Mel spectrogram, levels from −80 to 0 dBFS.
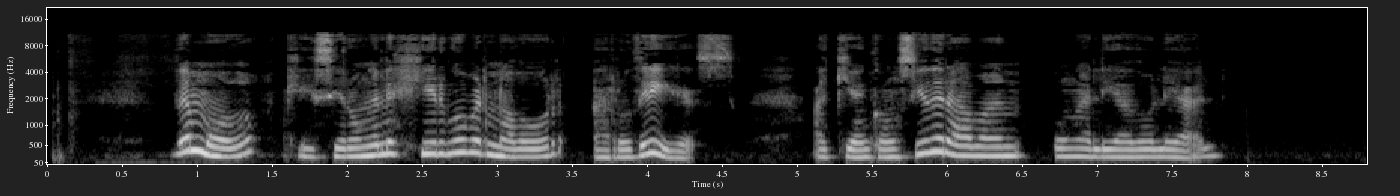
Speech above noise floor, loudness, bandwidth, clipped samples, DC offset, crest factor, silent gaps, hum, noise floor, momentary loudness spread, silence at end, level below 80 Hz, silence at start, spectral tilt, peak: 49 dB; -23 LUFS; 11.5 kHz; under 0.1%; under 0.1%; 16 dB; none; none; -71 dBFS; 14 LU; 0.95 s; -66 dBFS; 0.1 s; -5 dB/octave; -8 dBFS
